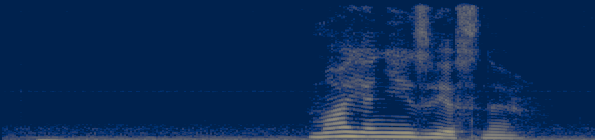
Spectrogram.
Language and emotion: Russian, neutral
